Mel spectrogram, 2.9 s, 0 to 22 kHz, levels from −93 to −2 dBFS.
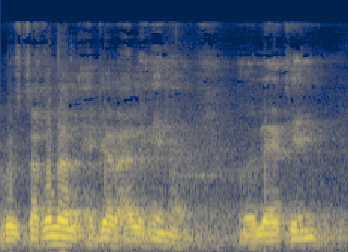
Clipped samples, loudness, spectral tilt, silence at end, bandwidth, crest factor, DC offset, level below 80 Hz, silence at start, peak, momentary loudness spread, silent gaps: under 0.1%; -16 LUFS; -6.5 dB/octave; 0 s; 15.5 kHz; 12 dB; under 0.1%; -54 dBFS; 0 s; -4 dBFS; 12 LU; none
